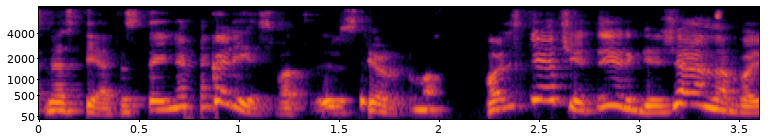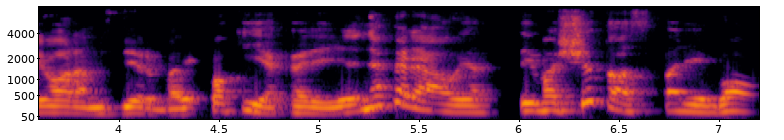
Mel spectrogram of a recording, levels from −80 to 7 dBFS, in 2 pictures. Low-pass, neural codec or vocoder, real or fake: 7.2 kHz; none; real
